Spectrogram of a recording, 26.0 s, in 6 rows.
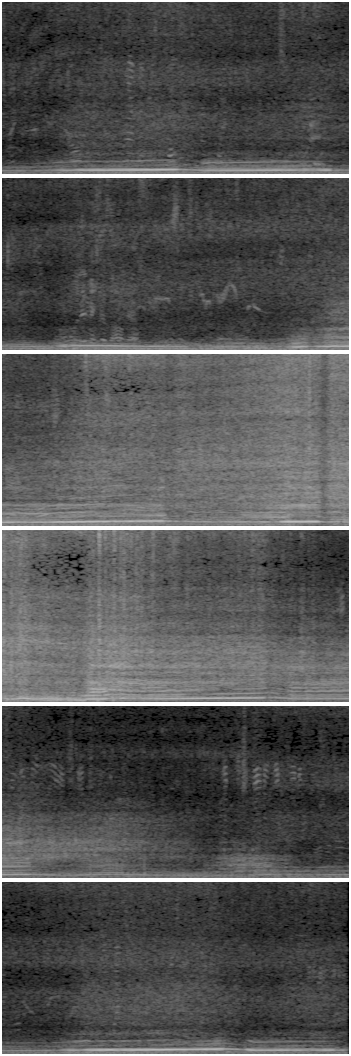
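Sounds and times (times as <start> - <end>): car engine revving hard: 7.2 - 26.0.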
